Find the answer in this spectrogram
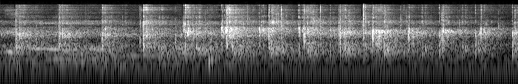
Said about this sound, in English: Thank you for your round of applause.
